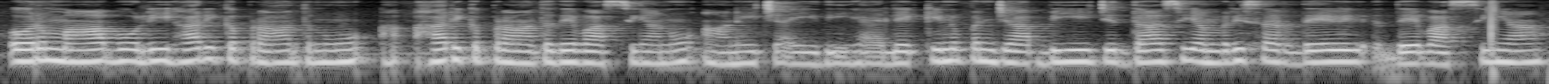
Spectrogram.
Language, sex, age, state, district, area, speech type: Punjabi, female, 45-60, Punjab, Amritsar, urban, spontaneous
